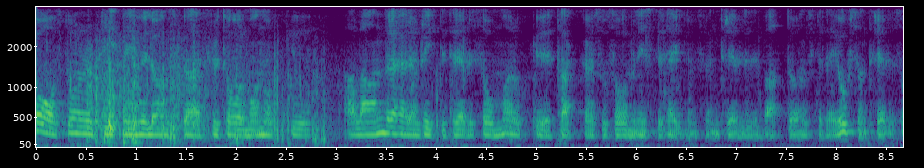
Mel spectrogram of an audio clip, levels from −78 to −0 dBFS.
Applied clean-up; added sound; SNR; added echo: none; Thunder / Traffic noise, roadway noise / Rain / Insect; 8 dB; reverberation time 0.2 s.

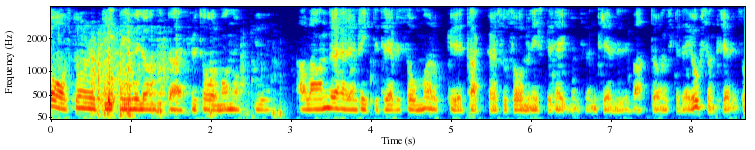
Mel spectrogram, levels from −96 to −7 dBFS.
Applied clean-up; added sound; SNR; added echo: classical method WPE with log-MMSE.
